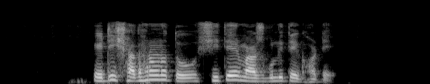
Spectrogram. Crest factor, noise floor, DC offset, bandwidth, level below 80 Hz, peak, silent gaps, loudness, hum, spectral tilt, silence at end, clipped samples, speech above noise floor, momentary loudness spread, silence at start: 18 dB; -74 dBFS; under 0.1%; 8 kHz; -58 dBFS; -2 dBFS; none; -18 LUFS; none; -5 dB/octave; 1 s; under 0.1%; 57 dB; 11 LU; 0.95 s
